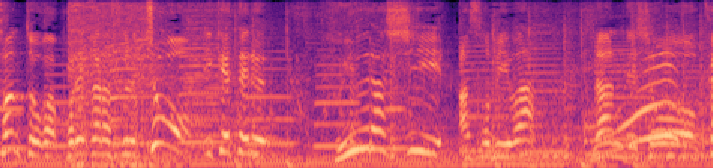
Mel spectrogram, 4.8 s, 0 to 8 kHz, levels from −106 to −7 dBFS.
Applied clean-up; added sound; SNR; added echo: none; Wind instrument, woodwind instrument; 14 dB; none.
